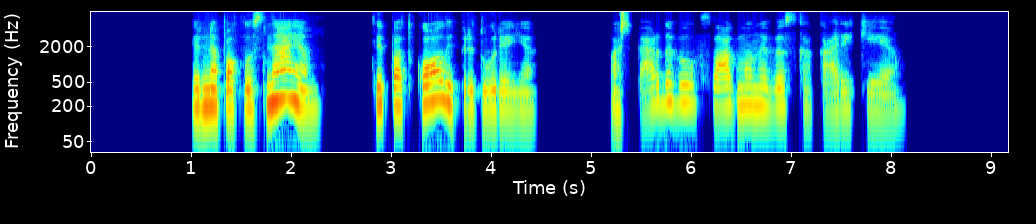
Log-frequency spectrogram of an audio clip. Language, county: Lithuanian, Vilnius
